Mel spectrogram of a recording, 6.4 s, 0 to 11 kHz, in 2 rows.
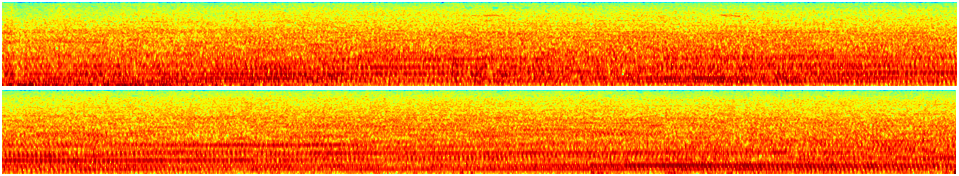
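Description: The number 71 race car's engine drones steadily in a racing video game heard from on board, a constant loud mechanical hum with layered tonal whine and no clear revving changes, no voices.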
